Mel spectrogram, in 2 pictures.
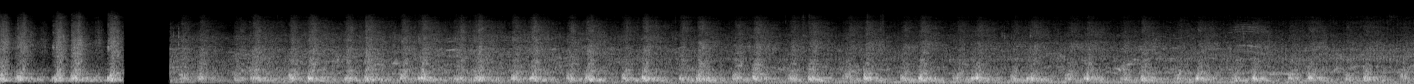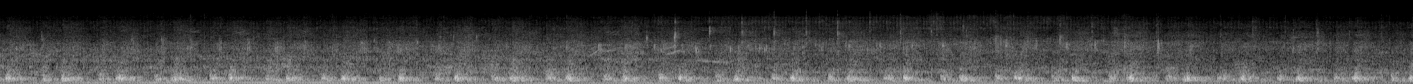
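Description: A crowd murmurs along the street outdoors.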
